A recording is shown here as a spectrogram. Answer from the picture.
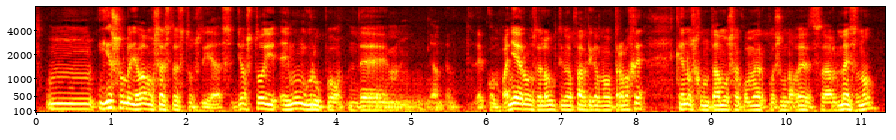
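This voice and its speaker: Medium pitch from a man at a fairly slow pace, with ordinary pitch variation and audible room echo. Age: 80s+. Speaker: son of a victim of Franco-era repression. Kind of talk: testimony. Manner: halting.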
